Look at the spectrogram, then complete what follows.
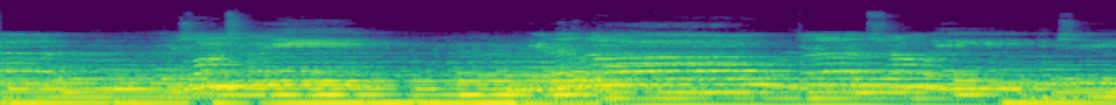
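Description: Live band playing a slow indie-folk song: a sung vocal over acoustic guitar and keyboards, with low sustained bass notes that change every couple of seconds.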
